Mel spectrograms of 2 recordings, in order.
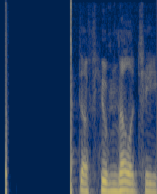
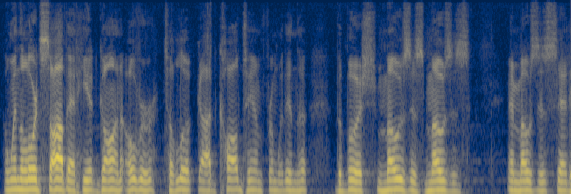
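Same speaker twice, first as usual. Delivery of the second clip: raised, projected reading of the passage; scripture reading; 7 dB louder than usual. Acted. Preacher reading Exodus aloud to the congregation, projected and louder. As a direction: proclaim the verses to the congregation.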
